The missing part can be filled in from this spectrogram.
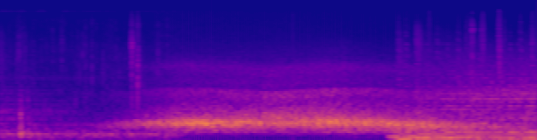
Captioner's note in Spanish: viento silbando; música emocionante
